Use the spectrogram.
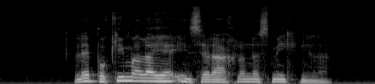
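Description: A speech clip with a brief smear or wobble from 1.37 to 1.41 s, where a short concealed packet loss occurred. About 20 ms of audio never arrived in time, so the receiver extended the preceding sound to bridge the gap, then blended back into the real signal.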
